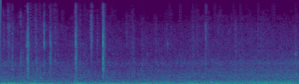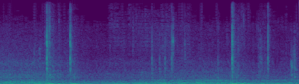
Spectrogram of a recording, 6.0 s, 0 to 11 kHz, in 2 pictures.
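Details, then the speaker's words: 2011 Mazda CX-7 on its first test drive after a used-engine install: a low, even engine hum under road rumble while cruising, with no knocks, ticks or whines; healthy, with only the brakes making a terrible sound. "all right so we we're sounding pretty good so far we're just cruising no weird things happening other than a terrible brake sound"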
